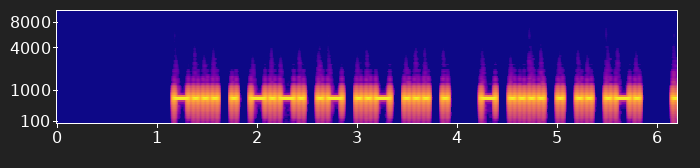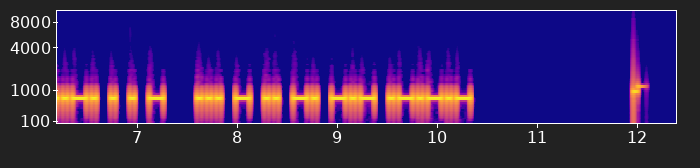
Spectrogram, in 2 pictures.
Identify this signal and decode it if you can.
Morse code, heard as a keyed tone, about 25 wpm, 700 Hz. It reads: BECAUSE THEIR FEET STINK.
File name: practice / 25wpm / All-Age Appropriate Jokes - 25wpm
